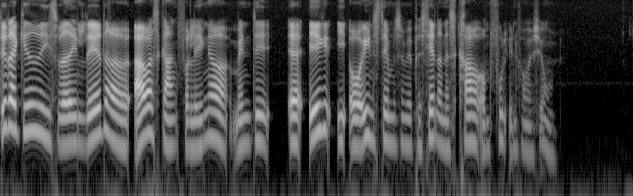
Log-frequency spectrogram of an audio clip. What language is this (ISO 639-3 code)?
dan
